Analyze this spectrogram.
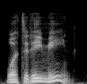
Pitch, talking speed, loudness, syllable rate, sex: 135 Hz, 275 wpm, -15 LUFS, 5.9 syllables/s, male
